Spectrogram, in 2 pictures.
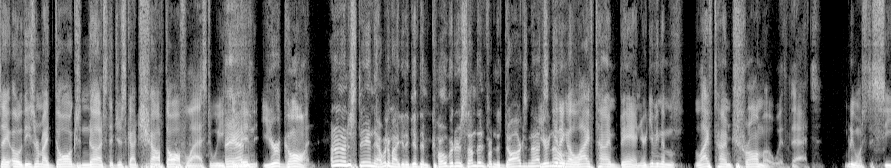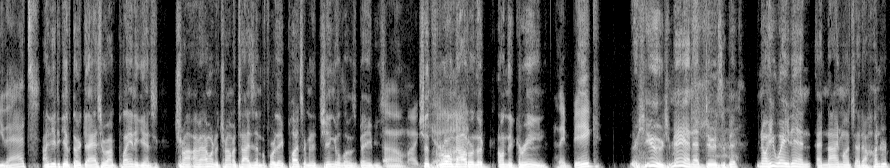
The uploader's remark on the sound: LIVE at Sue Patrick on Burnet Road!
